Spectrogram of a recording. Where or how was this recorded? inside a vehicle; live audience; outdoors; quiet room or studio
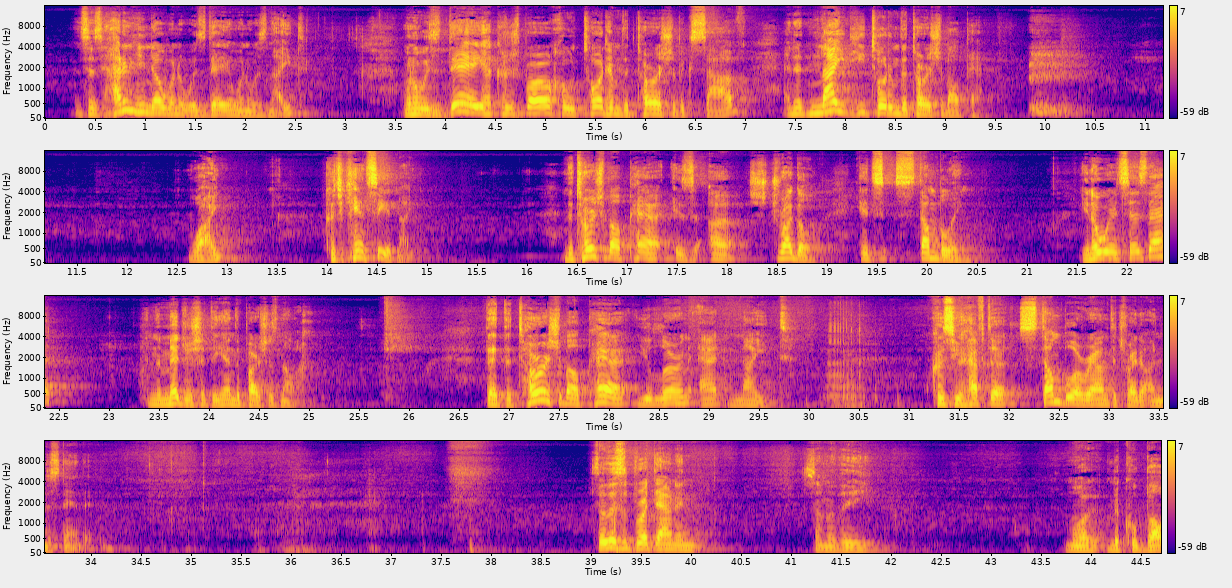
live audience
